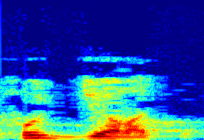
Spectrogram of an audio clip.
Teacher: الجيم فجرت، يجب أن تخرجها من وسط اللسان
